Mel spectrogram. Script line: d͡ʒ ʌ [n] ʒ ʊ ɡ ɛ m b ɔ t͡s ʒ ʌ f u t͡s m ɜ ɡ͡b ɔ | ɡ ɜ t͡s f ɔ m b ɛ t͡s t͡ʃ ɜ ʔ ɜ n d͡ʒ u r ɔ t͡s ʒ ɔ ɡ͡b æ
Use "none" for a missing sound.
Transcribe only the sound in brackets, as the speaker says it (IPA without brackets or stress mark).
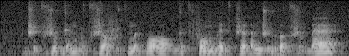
t͡s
